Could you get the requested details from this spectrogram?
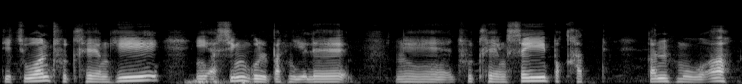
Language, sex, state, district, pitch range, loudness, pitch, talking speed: Mizo, male, Mizoram, Aizawl, 120-155 Hz, -20 LUFS, 130 Hz, 115 wpm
